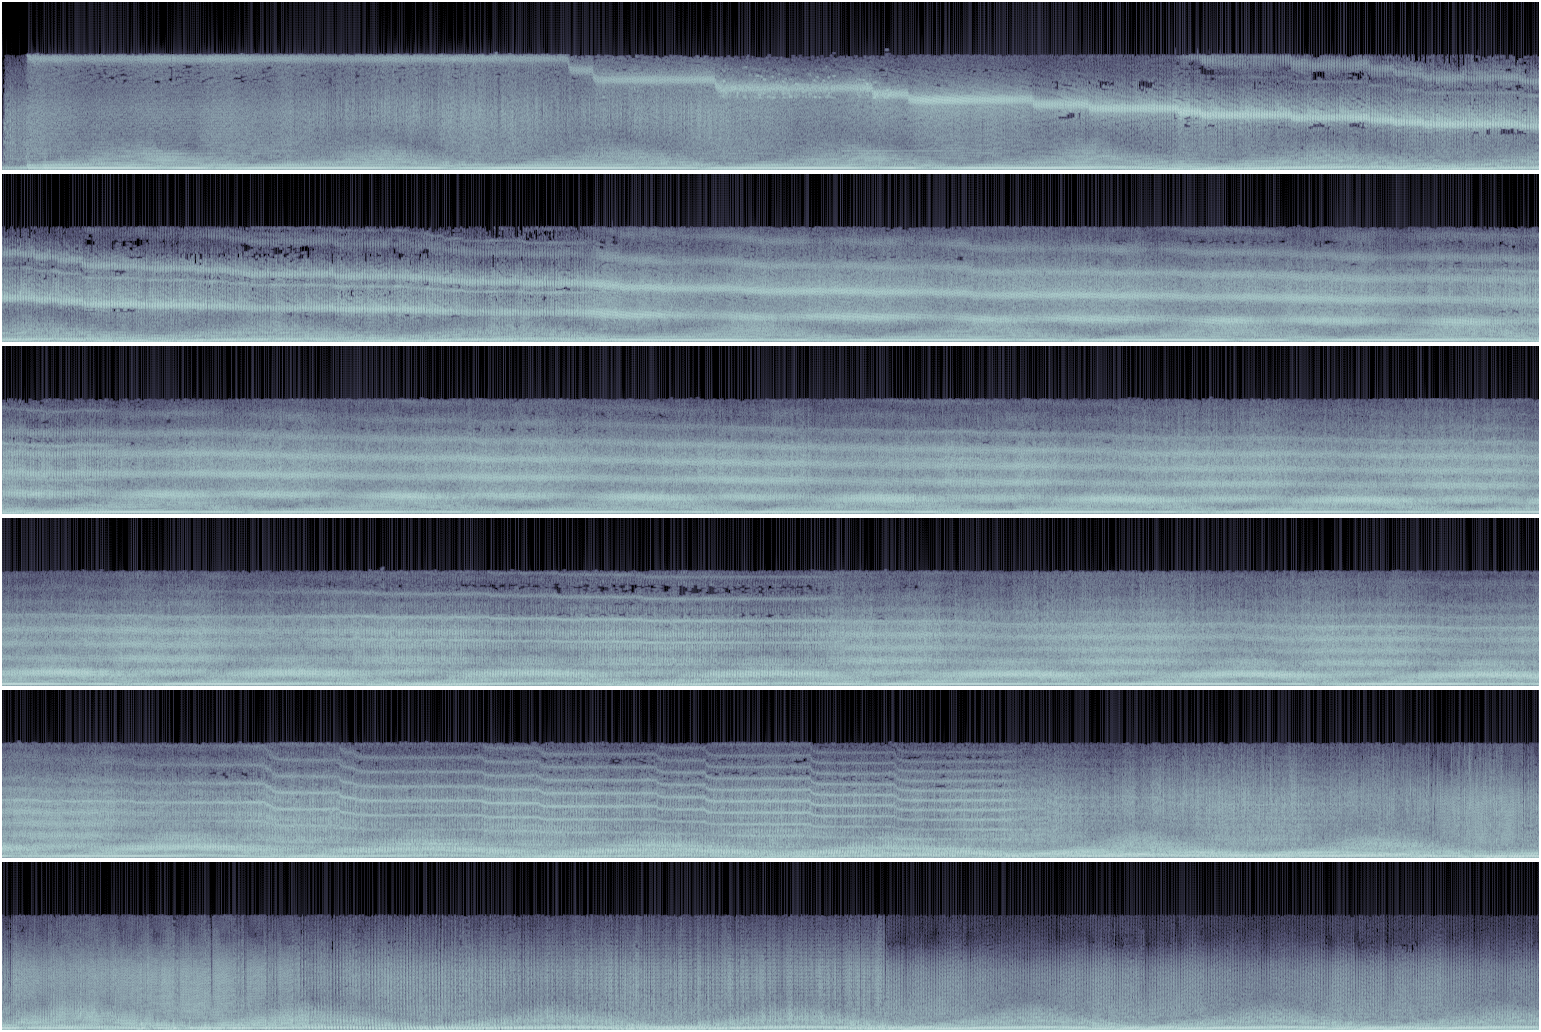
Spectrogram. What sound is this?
WARNING: Harsh noise with resonant malefactors. Bad Q ! BAD Q!
Noise sound through analog phase shifter and Steiner Parker filter through a holtech-based delay. I imagine this as a soundtrack to an ultraviolent horror movie scene.
synth, analog, phase, shifter, noise, vcf, modular, vco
